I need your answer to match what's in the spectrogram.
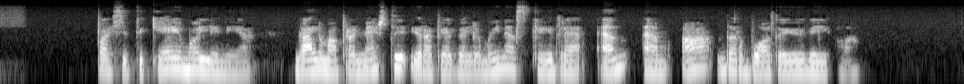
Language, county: Lithuanian, Klaipėda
